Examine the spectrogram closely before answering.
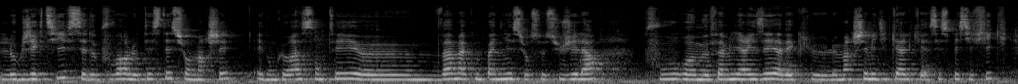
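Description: A woman speaks in a flat monotone at a fairly high pitch, with noticeable background noise and audible room echo. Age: 30s. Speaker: entrepreneur. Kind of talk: interview. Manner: halting.

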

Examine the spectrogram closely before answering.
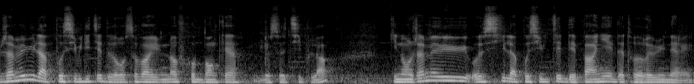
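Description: With a normal speaking voice at medium pitch, a man talks at a fairly quick pace with ordinary pitch variation. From Senegal. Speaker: bank marketing director. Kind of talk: radio interview. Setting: remote line (duplex) to radio studio.

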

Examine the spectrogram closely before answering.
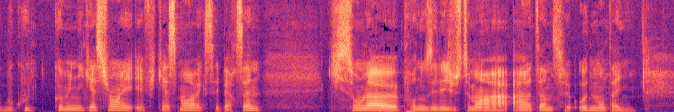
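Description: Very deep and low for a woman, her voice moves at a fairly quick pace in a monotone, flat delivery on a very clean recording with a silent background. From France, Brittany (Finistère Nord). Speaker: offshore sailor. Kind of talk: interview. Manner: hesitant, many repetitions.

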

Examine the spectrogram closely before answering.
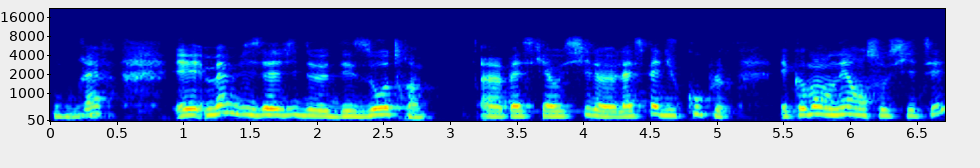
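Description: An ordinary speaking voice with ordinary pitch variation against a quiet background. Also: woman. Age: 30s. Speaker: fertility coach. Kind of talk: casual chat.

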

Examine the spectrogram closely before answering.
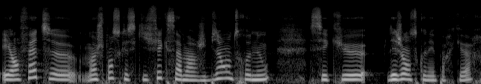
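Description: A woman with a fairly high pitch and a dark, mellow tone talks at a fairly quick pace, in a dry, close sound with no echo. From Provence, Aix-en-Provence area. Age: 20s. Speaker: agtech startup co-founder, former journalist. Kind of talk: interview. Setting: on location at company offices.

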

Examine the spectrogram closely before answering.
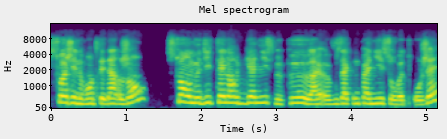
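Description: A woman talks at a fairly quick pace in a plain, everyday voice, fairly high in pitch with lively intonation. The sound is dry and close, with no echo. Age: 30s. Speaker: medium and intuitive coach. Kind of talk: casual interview.

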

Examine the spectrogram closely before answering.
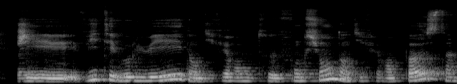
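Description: The delivery comes at a fairly slow pace. Audible room echo surrounds the voice. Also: woman. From Nîmes, southern France. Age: 40s. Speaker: company director. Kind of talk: interview conversation. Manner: hesitant, many fillers and repetitions.

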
